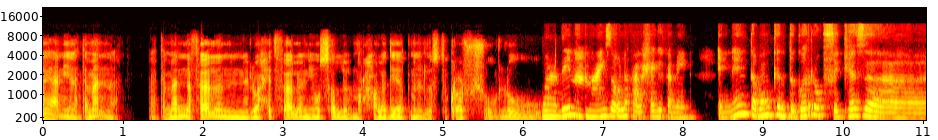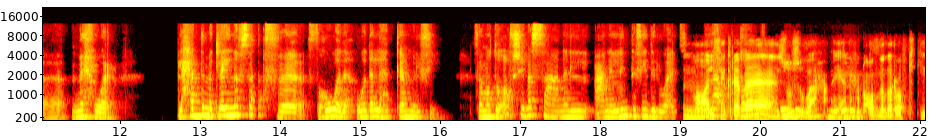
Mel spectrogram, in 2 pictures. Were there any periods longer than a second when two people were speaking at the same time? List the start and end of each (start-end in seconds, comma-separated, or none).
19.1-21.3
